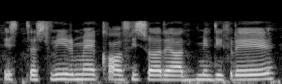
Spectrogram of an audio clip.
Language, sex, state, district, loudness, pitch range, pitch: Hindi, male, Uttar Pradesh, Shamli, -13 LUFS, 215-230 Hz, 220 Hz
